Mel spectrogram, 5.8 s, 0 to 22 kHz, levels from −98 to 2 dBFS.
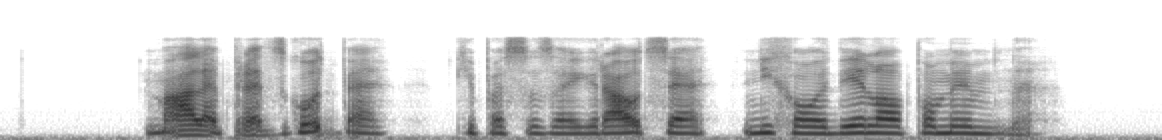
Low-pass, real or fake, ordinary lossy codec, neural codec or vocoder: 7.2 kHz; fake; none; autoencoder, 22.05 kHz, a latent of 192 numbers a frame, VITS, trained on many speakers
